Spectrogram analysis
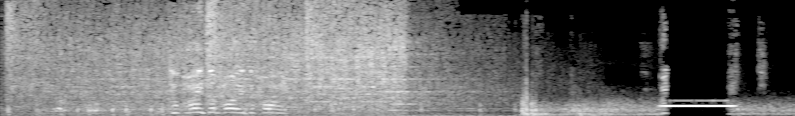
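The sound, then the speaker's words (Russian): Rumbling booms and bursts of explosions as a kamikaze drone is being shot at roll through noisy outdoor air, with one sharper blast near the end while people talk excitedly over it. “Сбили? Нет, сбивают. Сбей его.”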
